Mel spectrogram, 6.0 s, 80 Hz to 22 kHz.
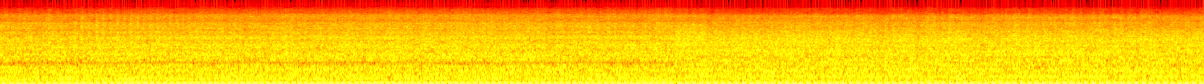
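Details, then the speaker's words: Husqvarna Z246 zero-turn mower with a governor that isn't working, warmed up after a full-choke start: a steady drone whose pitch barely follows the throttle lever, and full throttle seems too low. Linkage misadjustment is suspected, not confirmed. "As I'm working the throttle lever up and down, it's not really affecting RPM. And full throttle doesn't seem like enough full throttle either. So that's funky."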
